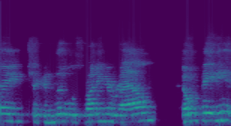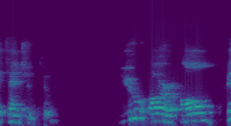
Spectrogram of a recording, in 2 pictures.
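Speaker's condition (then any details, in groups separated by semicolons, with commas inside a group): No condition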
